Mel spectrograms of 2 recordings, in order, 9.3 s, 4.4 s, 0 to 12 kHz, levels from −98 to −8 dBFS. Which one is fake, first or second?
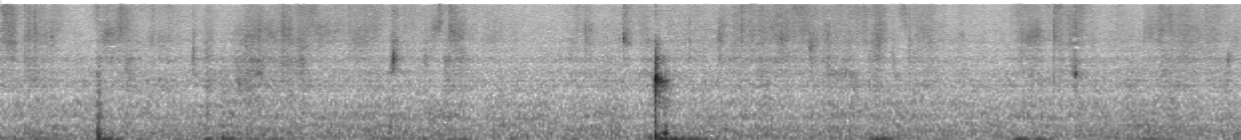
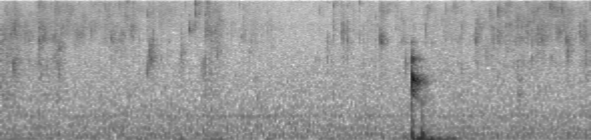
first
